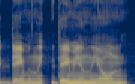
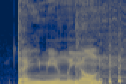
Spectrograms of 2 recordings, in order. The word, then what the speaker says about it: Damien Leone: Yeah, I like, think that that is such an awesome choice by Damien Leone to make the character... – Say it right. – The fucking Damien Leone.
